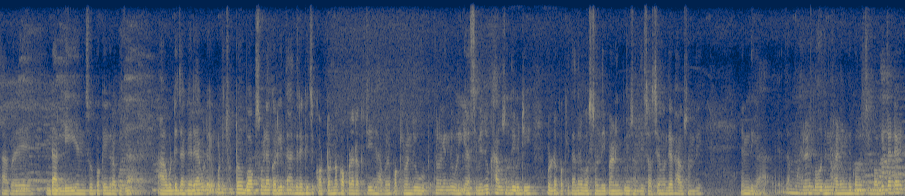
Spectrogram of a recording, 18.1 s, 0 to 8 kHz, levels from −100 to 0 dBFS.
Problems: background sounds at intervals, continuous background conversations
